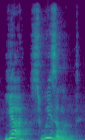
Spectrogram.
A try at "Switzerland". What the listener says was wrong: I'm making fun of the way you pronounce it. Sounds like Twizzler.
